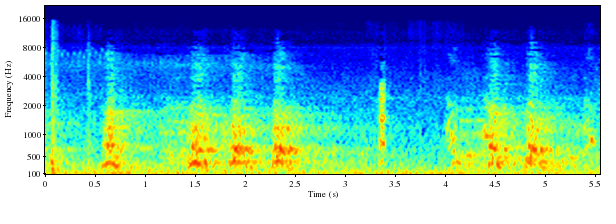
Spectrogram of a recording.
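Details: Brindle male Great Dane puppy, about 11 weeks old, rescued at a livestock auction, during a training session at a house in Ipswich, Massachusetts; short, irregular barks and yips come in quick bursts over steady indoor background noise.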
